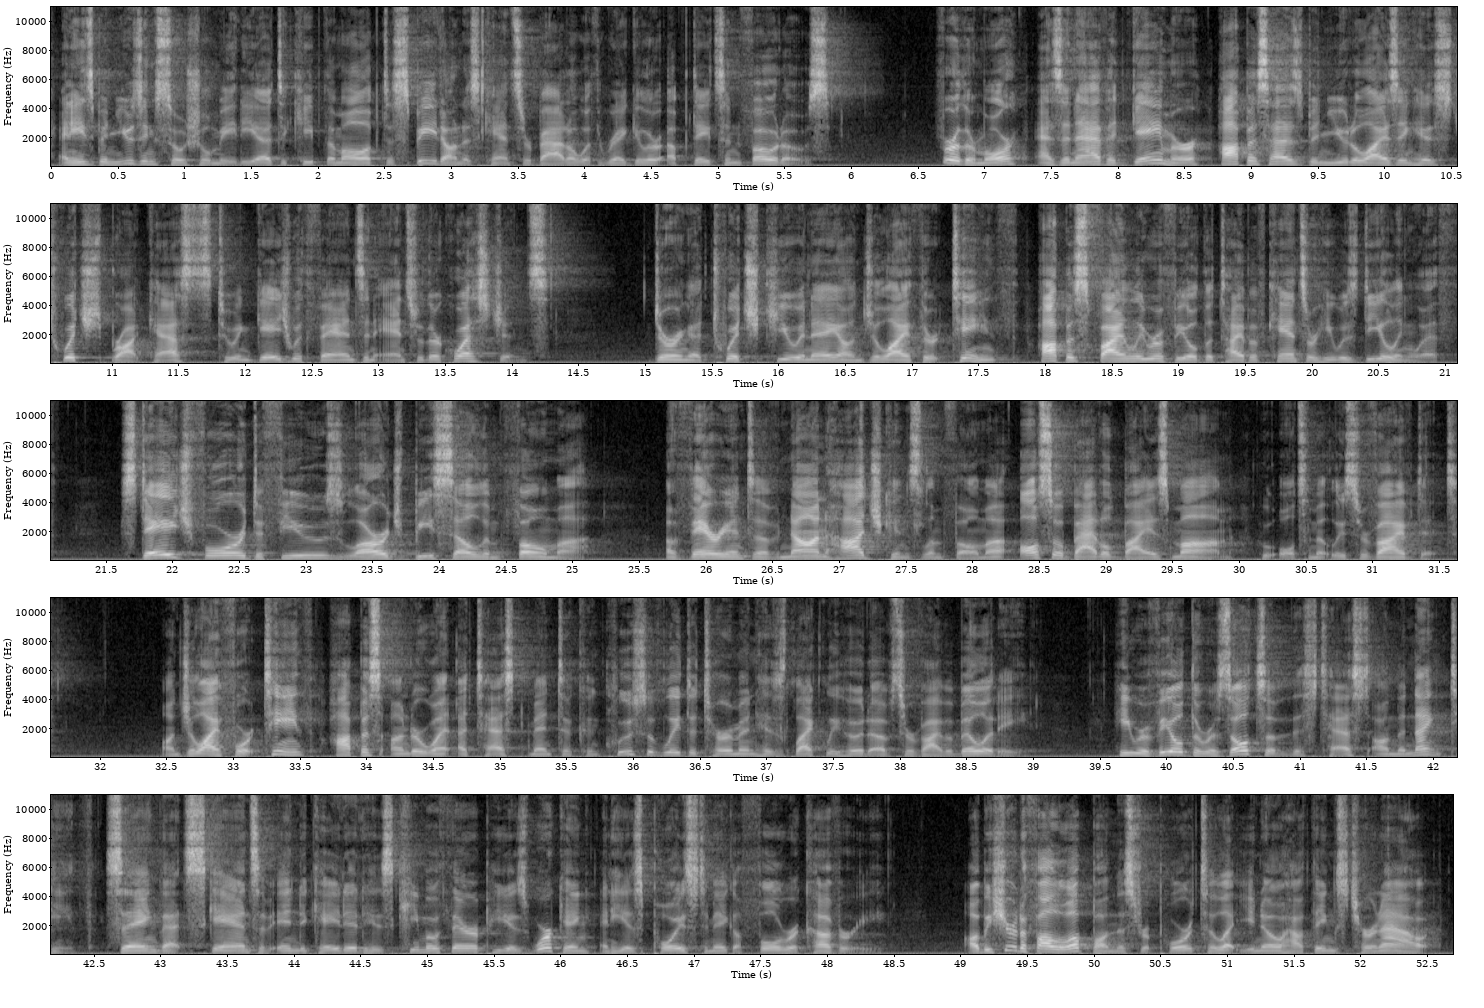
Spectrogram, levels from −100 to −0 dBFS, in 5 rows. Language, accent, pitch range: English, American, 115-155 Hz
